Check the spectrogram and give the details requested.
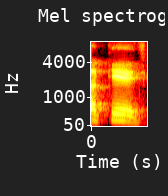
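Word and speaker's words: cage: कुछ देर सोचने के बाद शी टूक हर parrot out ऑफ द केज।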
